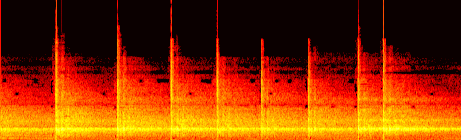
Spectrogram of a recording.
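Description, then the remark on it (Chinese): In a Chinese drama scene, a husband returning home knocks on the door, calling his wife to open it: eight sharp knocks in a steady, slightly uneven rhythm, the last two coming quicker, over a constant high-pitched background hum. No one speaks. “外面叫门，你是谁呀？”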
